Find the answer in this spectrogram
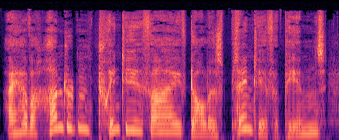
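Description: Guy doing a giddy teasing lady, high and bouncy, dry close sound. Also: huge pitch swings, moderate pace, no room sound, full character voice. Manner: gushing, teasing, high-spirited. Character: lively teasing young English lady. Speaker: audiobook narrator.

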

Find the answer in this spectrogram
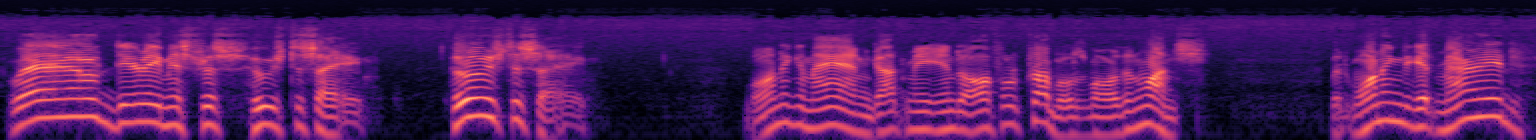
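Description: A man's voice: a little high, big pitch swings, unhurried, no room sound, voice pushed up. A man reading an audiobook, voicing an old rustic village witch woman who rambles folksily, calls people dearie and slips into chanting. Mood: folksy, knowing. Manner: rocking, chanting incantation. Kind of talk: audiobook character voice. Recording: dull, dry lo-fi recording.

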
